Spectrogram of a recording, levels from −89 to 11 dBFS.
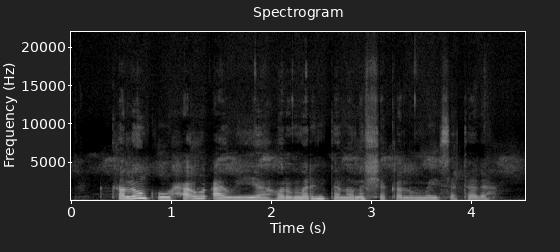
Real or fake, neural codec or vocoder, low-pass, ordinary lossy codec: fake; vocoder, 44.1 kHz, 128 mel bands, Pupu-Vocoder; none; none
